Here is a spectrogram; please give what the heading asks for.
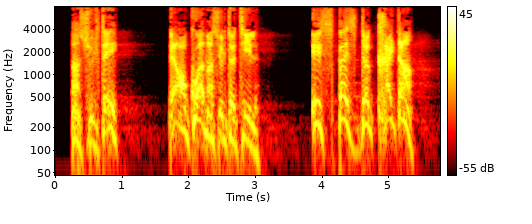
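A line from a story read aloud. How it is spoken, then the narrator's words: Thundering. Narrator (French): tonne Apollon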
